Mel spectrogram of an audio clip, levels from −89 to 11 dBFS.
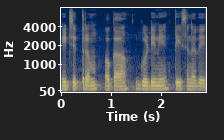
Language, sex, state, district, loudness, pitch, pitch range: Telugu, male, Telangana, Hyderabad, -16 LUFS, 115 Hz, 115-120 Hz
